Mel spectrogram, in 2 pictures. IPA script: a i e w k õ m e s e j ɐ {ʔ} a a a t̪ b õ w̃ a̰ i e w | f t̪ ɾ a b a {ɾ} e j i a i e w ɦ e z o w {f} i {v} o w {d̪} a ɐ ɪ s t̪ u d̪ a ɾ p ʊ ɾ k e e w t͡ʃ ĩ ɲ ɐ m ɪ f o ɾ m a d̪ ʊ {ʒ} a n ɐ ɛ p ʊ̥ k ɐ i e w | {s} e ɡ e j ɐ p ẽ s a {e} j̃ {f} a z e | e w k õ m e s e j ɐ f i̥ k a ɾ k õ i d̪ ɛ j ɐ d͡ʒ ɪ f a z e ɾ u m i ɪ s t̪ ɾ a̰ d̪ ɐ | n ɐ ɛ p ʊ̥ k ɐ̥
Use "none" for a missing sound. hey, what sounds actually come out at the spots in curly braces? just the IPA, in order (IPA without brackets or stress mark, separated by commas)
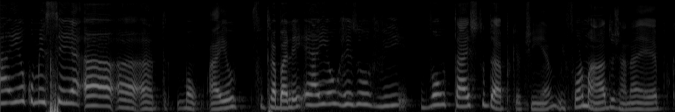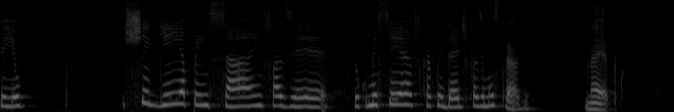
ʔ, ʎ, v, v, t̪, ʒ, ʃ, ẽ, f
